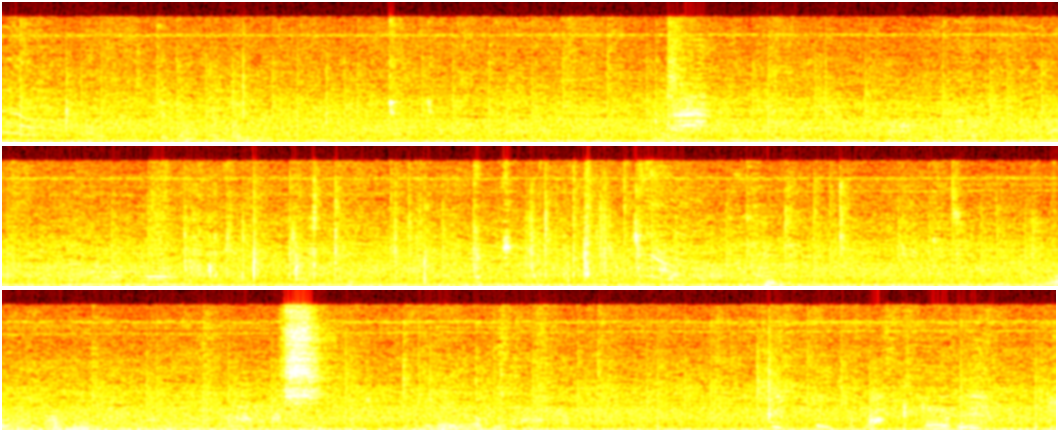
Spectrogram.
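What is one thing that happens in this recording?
A baby monkey squeaks softly close by.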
